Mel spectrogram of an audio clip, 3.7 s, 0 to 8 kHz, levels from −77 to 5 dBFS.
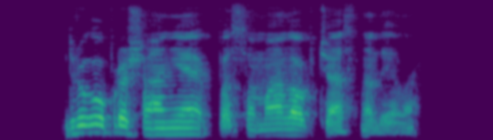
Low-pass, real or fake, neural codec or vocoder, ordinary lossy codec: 7.2 kHz; fake; vocoder, 44.1 kHz, 80 mel bands, Vocos; none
